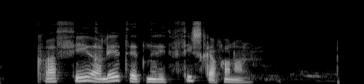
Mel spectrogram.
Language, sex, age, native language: Icelandic, male, 30-39, Icelandic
